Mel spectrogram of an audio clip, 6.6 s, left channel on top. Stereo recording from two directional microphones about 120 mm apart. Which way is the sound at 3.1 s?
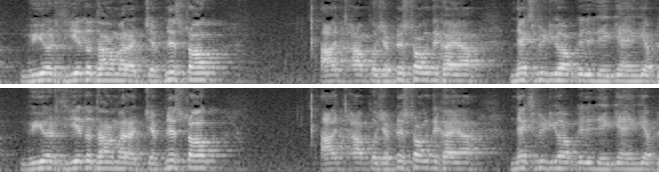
Centre (ahead or behind).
